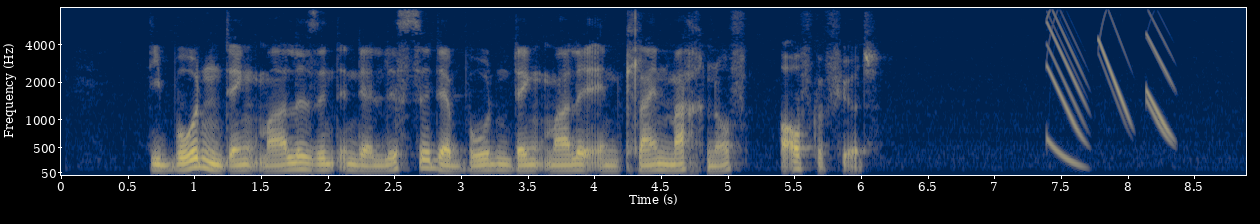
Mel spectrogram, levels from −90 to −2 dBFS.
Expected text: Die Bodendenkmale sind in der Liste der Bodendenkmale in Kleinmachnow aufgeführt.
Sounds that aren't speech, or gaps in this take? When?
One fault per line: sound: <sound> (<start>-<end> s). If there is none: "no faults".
sound: chirp (7.4-8.4 s)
